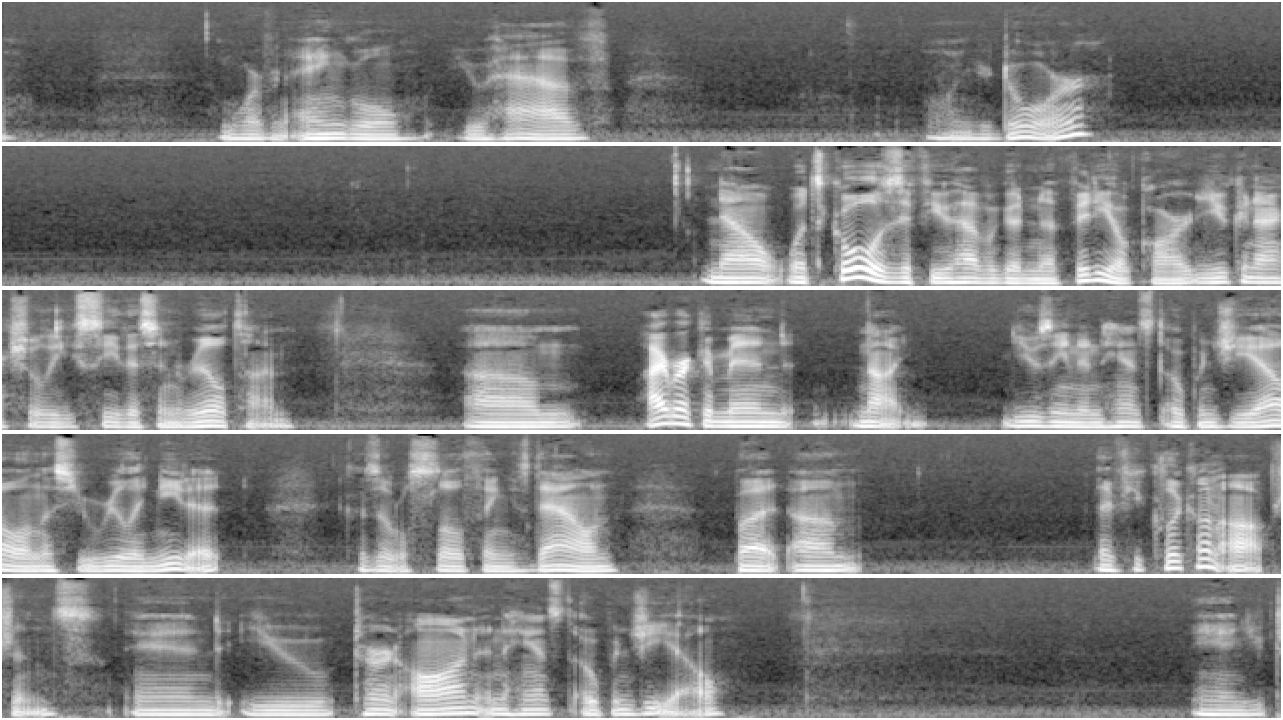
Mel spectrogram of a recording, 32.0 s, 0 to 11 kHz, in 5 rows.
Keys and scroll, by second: 10.8 r, 11.0 r.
